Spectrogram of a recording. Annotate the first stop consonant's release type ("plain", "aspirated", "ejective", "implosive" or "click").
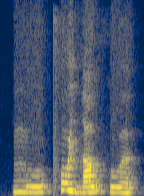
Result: aspirated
